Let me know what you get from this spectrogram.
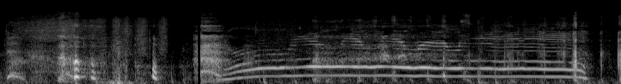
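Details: Domestic cat giving a long, steady, drawn-out yowl lasting about three and a half seconds, held on an even low pitch with a rich harmonic tone, after a stretch of human speech and clatter indoors.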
